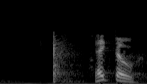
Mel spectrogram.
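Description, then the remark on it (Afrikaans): A single sharp chopping thud on food rings out briefly, followed by two short voiced bursts from someone, over a quiet background. “Terwyl hulle so kap, gaan ons 'n bietjie saamstem, mag oom hom eet?”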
